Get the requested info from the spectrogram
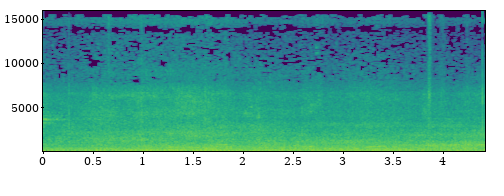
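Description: Steady street traffic noise: a continuous low engine hum with general urban background.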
